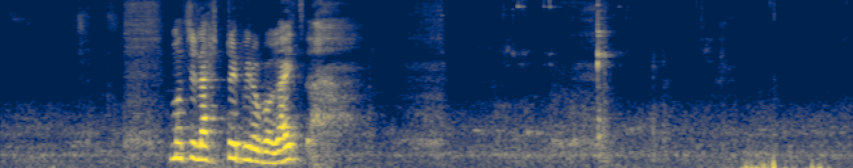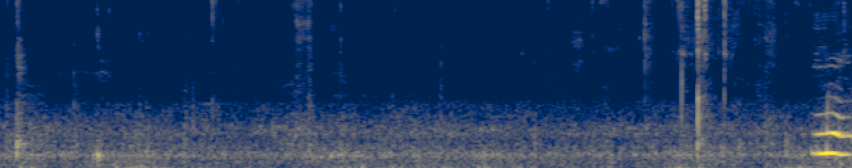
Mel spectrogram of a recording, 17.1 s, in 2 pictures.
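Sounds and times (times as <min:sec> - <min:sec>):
chewing noodles: 0:06.8 - 0:15.1.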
